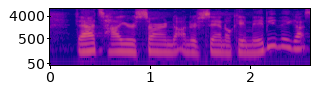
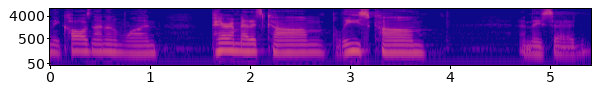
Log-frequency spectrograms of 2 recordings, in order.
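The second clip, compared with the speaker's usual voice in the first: ordinary talk, nothing marked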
